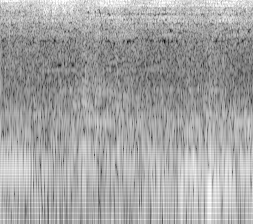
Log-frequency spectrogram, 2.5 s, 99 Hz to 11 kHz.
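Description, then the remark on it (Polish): A steady, continuous drone of buzzing insects fills the air, low and humming without pause, like bees and flies, in tall grass on the Jaworzynka glade, a Tatra mountain meadow, around 9 a.m. on a hot day nearing 30 degrees Celsius. “Wszędzie wokół słychać brzęczenie owadów.”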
